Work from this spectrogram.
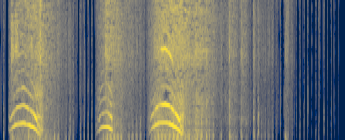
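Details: Three clear, bowed meows from Pilo, a pet cat that gave birth, each rising then dropping in pitch, the last one longest, followed by soft rustling.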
